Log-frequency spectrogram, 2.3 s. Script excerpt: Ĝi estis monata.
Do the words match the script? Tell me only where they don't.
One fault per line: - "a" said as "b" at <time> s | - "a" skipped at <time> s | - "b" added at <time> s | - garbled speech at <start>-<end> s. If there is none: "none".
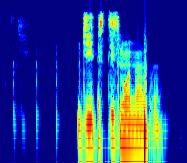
none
